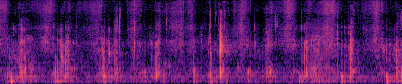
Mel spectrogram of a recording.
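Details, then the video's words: English cream golden retriever, male, licking peanut butter off an Orapup tongue-cleaning brush taped down to a tile floor indoors to clean his breath and tongue. Quick, wet smacking licks come irregularly, about two or three each second, in a small room. "ASMR Dog Licking Orapup Tongue Cleaning Brush Taped Down to the Tile Floor - Golden Retriever"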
